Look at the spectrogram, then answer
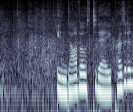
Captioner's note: applause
